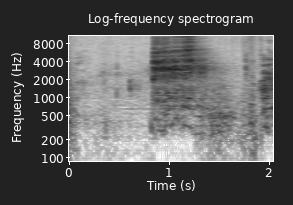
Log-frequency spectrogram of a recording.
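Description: A person's loud wordless vocal reaction, starting a little under a second in: rough and breathy, with a pitched edge, and no words.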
